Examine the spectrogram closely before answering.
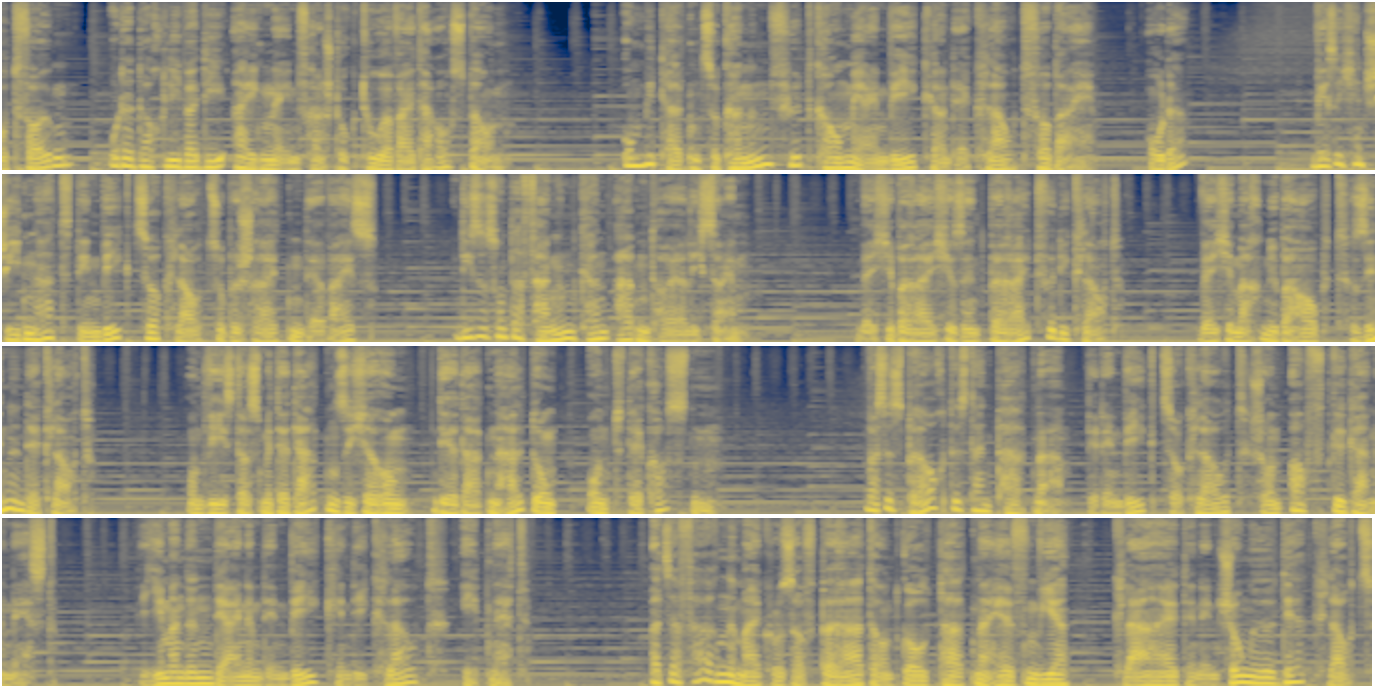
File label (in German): Erklaerfilm Business; TV-SPOT; polestar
